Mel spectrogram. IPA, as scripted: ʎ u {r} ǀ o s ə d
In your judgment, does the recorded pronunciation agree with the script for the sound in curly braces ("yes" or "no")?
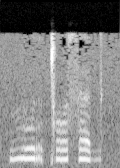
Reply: yes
